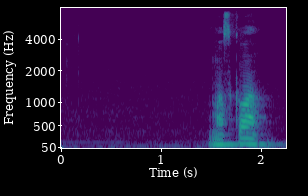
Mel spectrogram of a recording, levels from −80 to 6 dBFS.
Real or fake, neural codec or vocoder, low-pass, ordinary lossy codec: real; none; 7.2 kHz; AAC, 32 kbps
